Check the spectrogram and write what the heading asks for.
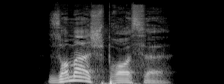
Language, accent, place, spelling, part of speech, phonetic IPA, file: German, Germany, Berlin, Sommersprosse, noun, [ˈzɔmɐˌʃpʁɔsə], De-Sommersprosse.ogg
- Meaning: freckle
